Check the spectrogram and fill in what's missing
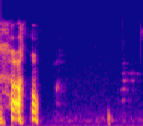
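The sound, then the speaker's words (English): Two quick coughs in a row, short and fairly loud, followed by near silence with only faint small noises. “I was just coughing there.”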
